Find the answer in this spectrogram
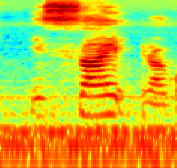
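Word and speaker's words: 一歳: 자, 단어로 살펴보면요, 한 살이라고 일본어로 말할 때는 이사이라고 하는데요. 자, 사행 앞에 스가 왔기 때문에 사의 영향을 받아서 시옷 받침처럼 발음이 납니다.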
